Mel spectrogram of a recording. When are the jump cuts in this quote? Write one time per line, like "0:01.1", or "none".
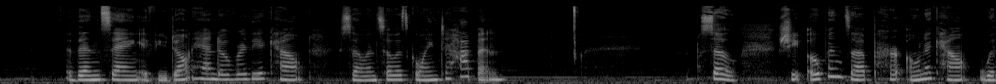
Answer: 0:06.9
